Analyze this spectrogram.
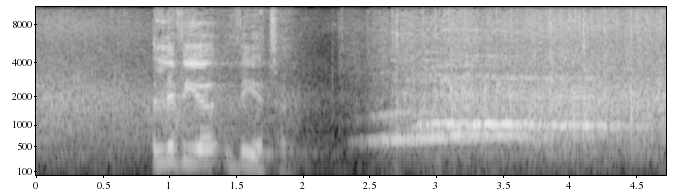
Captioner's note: applause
